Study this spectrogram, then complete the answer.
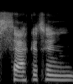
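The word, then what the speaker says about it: sacaton: the are the big sackett and grass long lived and tell me if i mispronounced that nope that's just right the big sack-a-thon no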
